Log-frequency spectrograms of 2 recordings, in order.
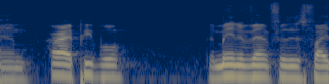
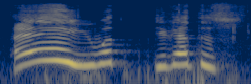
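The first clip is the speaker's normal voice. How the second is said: surprised; 11 semitones higher, 4 dB louder, much slower than usual. Retold or imitated. Retelling surprise at the sweater.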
